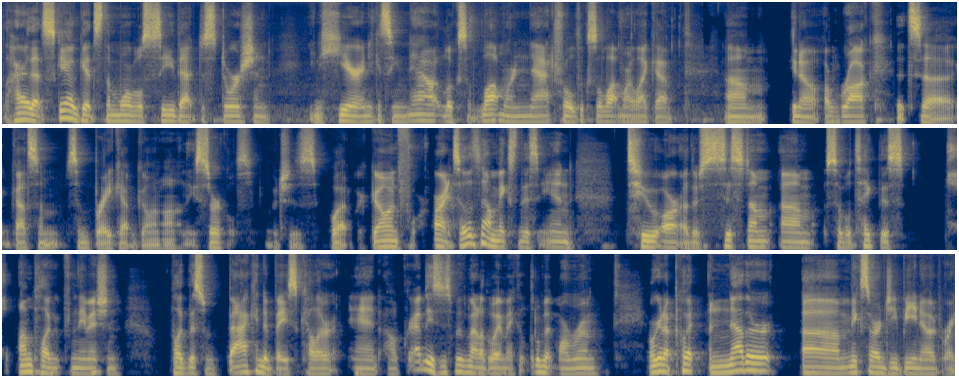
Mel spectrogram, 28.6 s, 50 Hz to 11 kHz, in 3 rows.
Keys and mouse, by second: 3.6 click, 6.0 click, 7.3 click, 8.9-13.4 shift+drag, 13.6 click, 13.9 middle click, 15.9 middle click, 16.3 middle click, 16.8 middle click, 17.4 click, 19.1 click, 19.4 middle click, 20.6 click, 21.6 middle click, 22.3 click, 22.7 shift+click, 23.0 g, 26.6 middle click.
